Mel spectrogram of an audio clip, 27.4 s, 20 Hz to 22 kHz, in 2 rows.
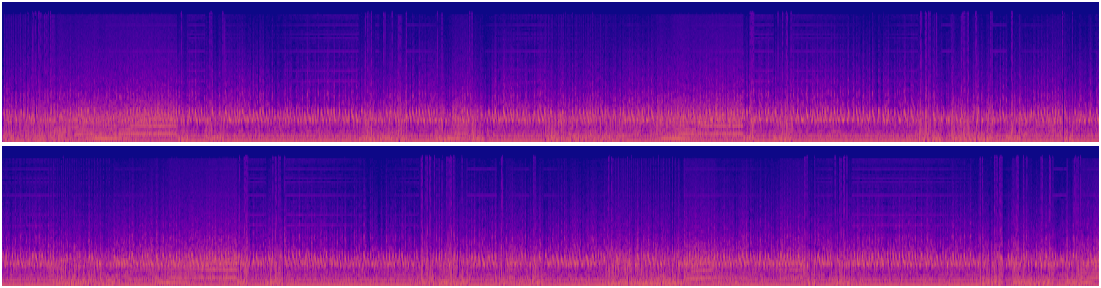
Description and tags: Arctic Noise Alarm sounds like frosty interference, a bit spooky, very textured, lots of noise , siren-like
A never ending cycle of pure angst
made with modular synthesiser
zoom h6
This sound is part of the Intercosmic Textures pack
Sounds and profile created and managed by Anon
alarm, cold, distorted, noise, sfx, sound-effect, soundscape, tense, wobbly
